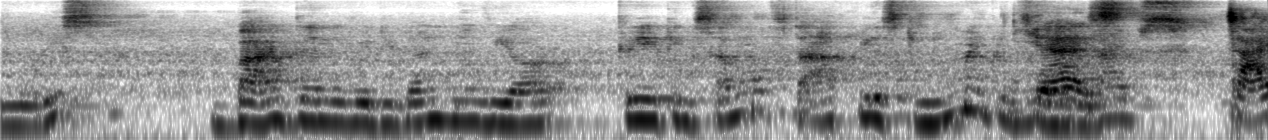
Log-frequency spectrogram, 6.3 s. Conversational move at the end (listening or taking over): taking over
